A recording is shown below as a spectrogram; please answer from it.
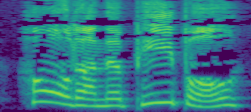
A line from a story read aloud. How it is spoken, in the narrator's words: Stranor Sleth fairly howled, appealing to Verkan Vall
